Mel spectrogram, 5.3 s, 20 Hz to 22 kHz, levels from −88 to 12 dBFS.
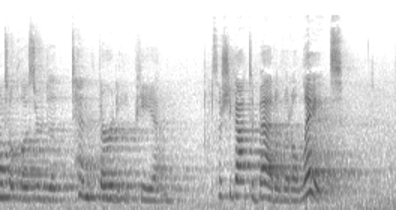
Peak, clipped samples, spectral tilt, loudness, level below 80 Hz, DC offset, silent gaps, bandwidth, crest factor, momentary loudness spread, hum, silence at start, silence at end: -10 dBFS; under 0.1%; -3.5 dB/octave; -27 LUFS; -54 dBFS; under 0.1%; none; 16 kHz; 18 dB; 20 LU; none; 0 s; 0 s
